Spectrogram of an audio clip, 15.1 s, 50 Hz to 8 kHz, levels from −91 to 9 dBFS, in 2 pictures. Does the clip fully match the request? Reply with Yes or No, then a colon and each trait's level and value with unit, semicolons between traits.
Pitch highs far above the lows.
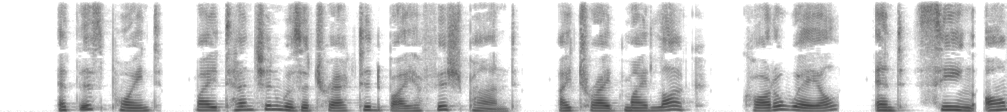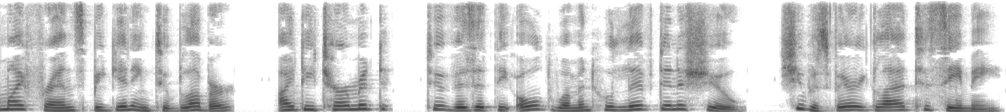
No: average, 4.1 semitones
